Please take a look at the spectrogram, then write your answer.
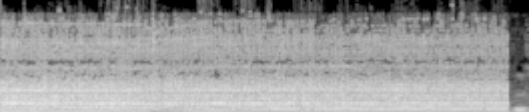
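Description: A kitchen mixer grinder whirs loudly and steadily, blending a spice paste of tomato, onion, garlic, ginger and chillies with a little added water, running continuously before cutting off abruptly at the end.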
